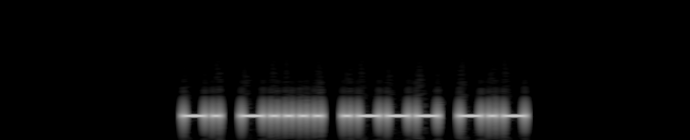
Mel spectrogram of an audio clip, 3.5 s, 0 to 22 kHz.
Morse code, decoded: N6JK

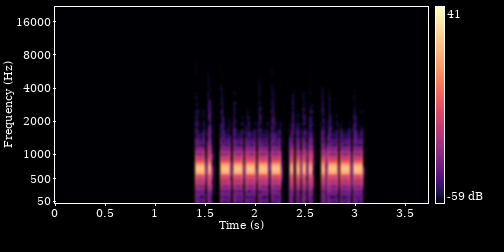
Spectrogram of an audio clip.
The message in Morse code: N0HJ

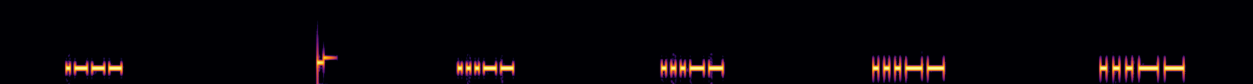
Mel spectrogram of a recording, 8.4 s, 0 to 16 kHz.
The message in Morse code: J 3333

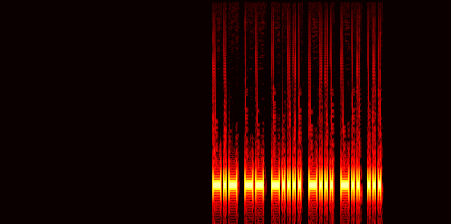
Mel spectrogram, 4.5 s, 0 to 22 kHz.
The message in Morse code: KM6BDS

